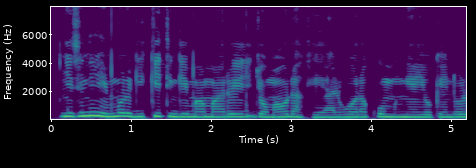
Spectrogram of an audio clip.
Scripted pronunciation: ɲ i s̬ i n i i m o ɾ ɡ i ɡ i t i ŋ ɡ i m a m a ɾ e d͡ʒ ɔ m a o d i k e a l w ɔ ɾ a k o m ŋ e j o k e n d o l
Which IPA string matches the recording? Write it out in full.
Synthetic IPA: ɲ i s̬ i n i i m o ɾ ɡ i k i t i ŋ ɡ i m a m a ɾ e d͡ʒ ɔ m a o d a k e a l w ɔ ɾ a k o m ŋ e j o k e n d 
